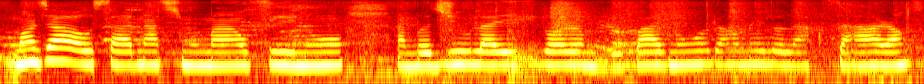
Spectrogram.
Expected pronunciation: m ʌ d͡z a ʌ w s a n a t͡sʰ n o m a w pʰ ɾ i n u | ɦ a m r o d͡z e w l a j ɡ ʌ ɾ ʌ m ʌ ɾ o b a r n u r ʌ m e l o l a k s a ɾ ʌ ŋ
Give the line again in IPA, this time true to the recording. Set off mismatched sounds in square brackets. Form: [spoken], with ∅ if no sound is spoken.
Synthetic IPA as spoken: m ʌ d͡z a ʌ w s a n a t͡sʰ n [u] m a [u] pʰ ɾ i n u | ɦ a m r o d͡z [i] w l a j ɡ ʌ ɾ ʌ m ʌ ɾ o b a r n u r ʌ m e l o l a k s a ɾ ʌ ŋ

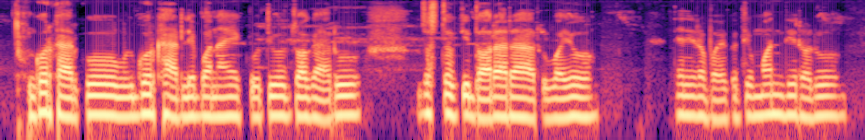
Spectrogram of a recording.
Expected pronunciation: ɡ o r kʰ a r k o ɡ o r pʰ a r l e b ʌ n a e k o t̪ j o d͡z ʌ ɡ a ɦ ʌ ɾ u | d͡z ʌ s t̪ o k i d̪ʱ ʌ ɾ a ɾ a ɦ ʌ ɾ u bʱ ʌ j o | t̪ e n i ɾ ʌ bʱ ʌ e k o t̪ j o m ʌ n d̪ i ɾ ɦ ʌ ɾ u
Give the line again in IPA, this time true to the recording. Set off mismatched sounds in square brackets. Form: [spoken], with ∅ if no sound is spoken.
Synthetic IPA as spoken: ɡ o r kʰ a r k o ɡ o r [kʰ] a r l e b ʌ n a e k o t̪ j o d͡z ʌ ɡ a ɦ ʌ ɾ u | d͡z ʌ s t̪ o k i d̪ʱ ʌ ɾ a ɾ a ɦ ʌ ɾ u bʱ ʌ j o | t̪ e n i ɾ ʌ bʱ ʌ e k o t̪ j o m ʌ n d̪ i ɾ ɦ ʌ ɾ u

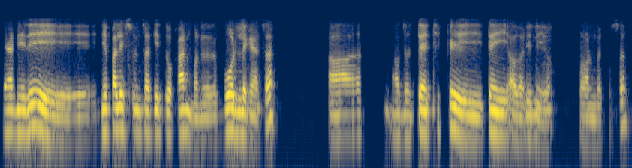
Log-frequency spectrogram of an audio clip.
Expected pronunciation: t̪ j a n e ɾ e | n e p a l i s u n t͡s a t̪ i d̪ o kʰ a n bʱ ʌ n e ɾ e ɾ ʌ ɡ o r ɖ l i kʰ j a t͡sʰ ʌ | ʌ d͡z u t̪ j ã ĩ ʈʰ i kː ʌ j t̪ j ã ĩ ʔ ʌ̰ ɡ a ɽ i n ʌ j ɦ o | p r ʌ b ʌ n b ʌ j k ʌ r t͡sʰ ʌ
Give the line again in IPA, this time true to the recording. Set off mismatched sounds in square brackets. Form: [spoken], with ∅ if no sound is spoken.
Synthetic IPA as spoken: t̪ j a n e ɾ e | n e p a l i s u n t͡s a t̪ i d̪ o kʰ a n bʱ ʌ n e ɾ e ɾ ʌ [b] o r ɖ l [e] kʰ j a t͡sʰ ʌ | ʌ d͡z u t̪ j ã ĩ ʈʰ i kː ʌ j t̪ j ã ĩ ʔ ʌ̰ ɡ a ɽ i n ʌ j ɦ o | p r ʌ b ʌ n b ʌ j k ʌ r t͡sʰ ʌ

